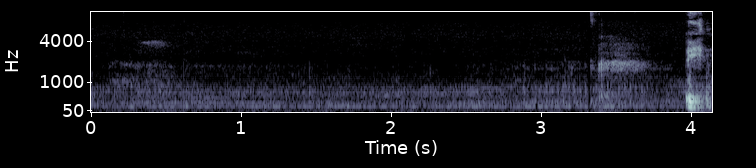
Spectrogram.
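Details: Several pet domestic cats purring indoors as their owner shows them off; a soft, steady low purr runs for about four seconds before a short burst of human voice at the end.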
